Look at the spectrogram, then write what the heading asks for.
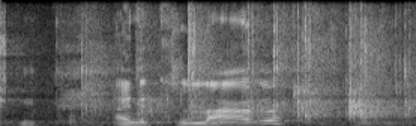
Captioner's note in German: Beifall AfD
